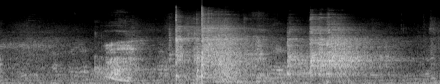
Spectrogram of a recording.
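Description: Sharp metallic clanks of gym weight equipment, two close together about two seconds in, amid voices and a rush of noise.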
